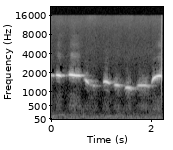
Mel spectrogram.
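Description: A woman whistling a short tune to herself: about eight clear notes, the first few higher, then stepping down lower in the second half.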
